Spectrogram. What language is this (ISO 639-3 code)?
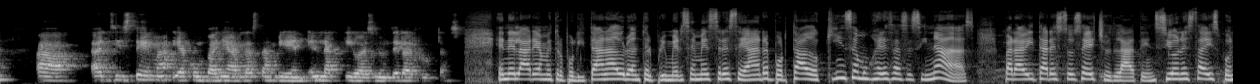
spa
